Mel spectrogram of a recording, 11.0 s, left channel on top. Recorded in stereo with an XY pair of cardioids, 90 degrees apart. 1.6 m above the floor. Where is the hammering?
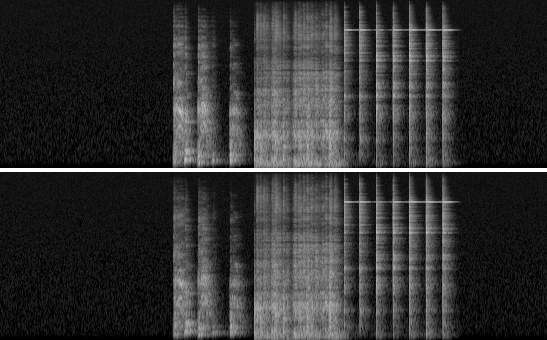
Straight ahead, 0.7 m.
